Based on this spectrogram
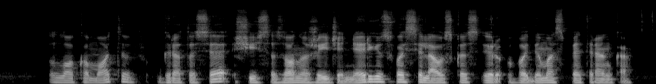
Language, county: Lithuanian, Klaipėda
